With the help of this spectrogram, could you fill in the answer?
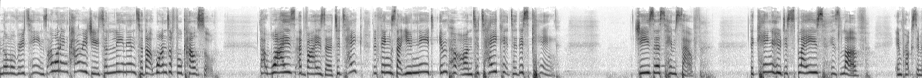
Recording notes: Recorded live at Life Church Lancashire 19th December 2021.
